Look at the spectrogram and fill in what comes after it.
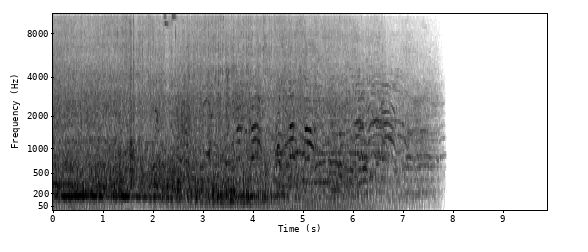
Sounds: Car passing by

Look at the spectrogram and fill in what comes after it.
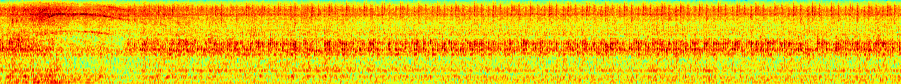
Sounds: Engine

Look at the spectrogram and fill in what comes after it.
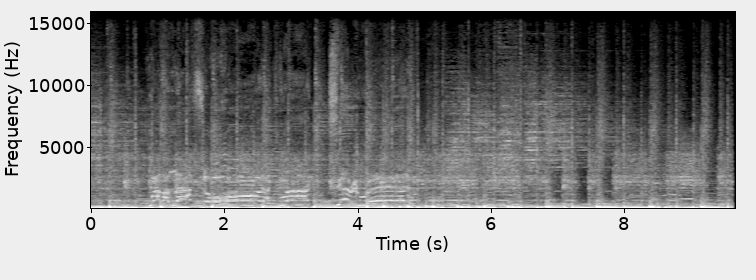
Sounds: Grunge

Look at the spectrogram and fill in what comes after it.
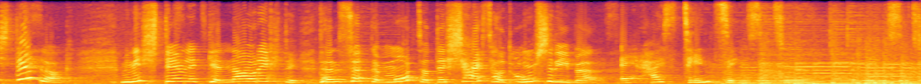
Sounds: Speech, Music

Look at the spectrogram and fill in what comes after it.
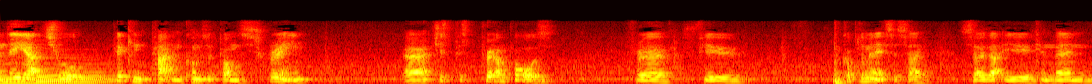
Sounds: Strum, Music, Musical instrument, Plucked string instrument, Speech, Guitar

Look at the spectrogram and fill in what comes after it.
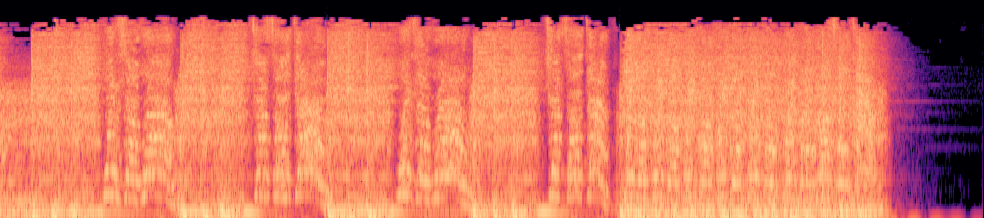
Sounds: Music

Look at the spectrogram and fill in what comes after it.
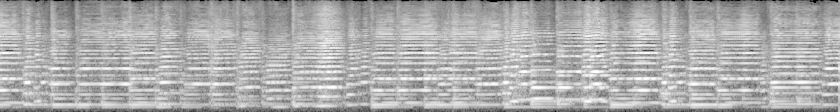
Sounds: Accordion, playing accordion

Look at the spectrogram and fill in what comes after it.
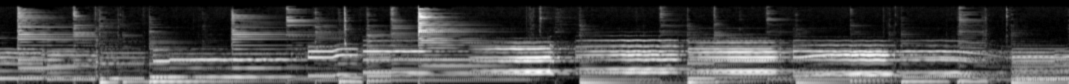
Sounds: Music, Steel guitar

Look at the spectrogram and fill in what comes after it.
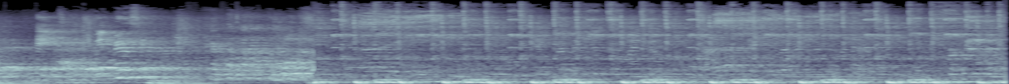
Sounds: Speech, Music, inside a large room or hall

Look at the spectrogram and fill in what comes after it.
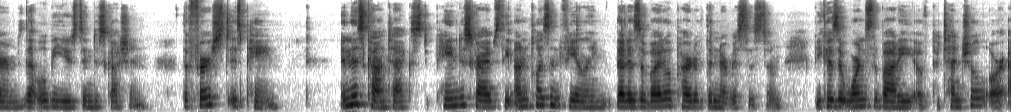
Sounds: Speech

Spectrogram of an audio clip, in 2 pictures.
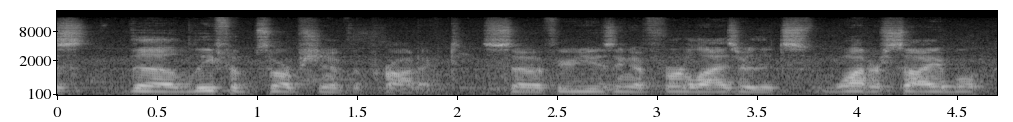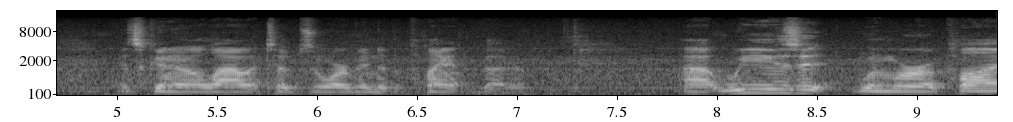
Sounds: Speech

